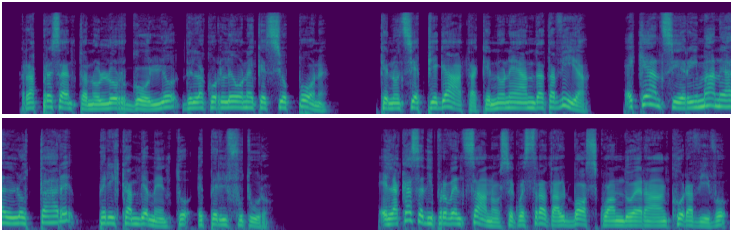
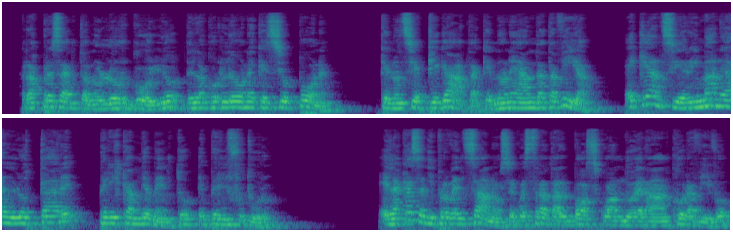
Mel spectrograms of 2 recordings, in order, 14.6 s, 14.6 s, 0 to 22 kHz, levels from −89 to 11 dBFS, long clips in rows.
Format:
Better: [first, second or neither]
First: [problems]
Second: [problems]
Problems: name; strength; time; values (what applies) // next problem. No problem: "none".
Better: first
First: none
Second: off-mic speech; far // room echo; very slight; dies away in 0.4 s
